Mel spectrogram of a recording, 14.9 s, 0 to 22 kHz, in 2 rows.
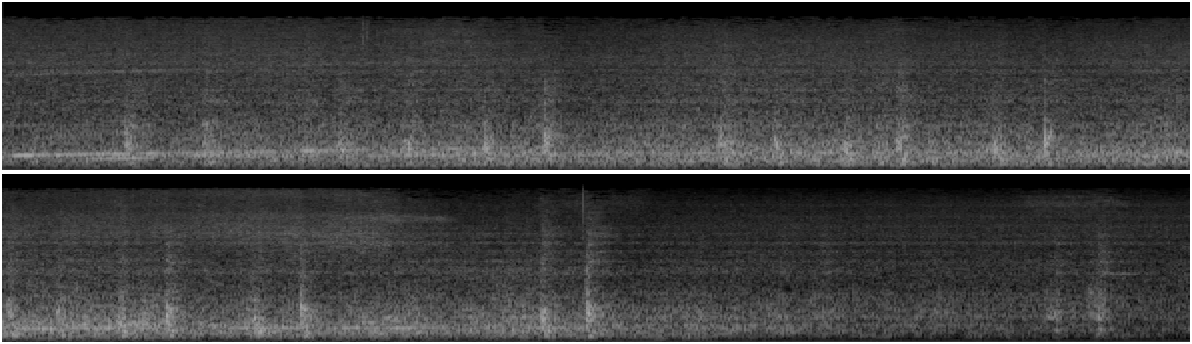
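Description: Izuhakone Railway 7000 series electric train moving out past the platform, its wheels clicking over rail joints in a quick uneven run. A motor whine rises in pitch over the first few seconds, and the sound fades away near the end.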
